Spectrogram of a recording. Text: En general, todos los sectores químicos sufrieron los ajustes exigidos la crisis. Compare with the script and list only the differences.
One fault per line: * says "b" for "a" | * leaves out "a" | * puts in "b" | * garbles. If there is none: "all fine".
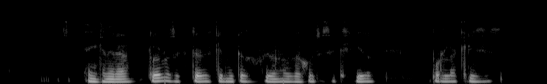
* puts in "por"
